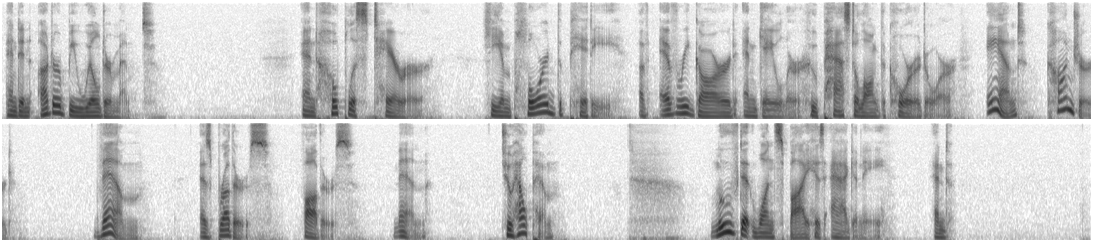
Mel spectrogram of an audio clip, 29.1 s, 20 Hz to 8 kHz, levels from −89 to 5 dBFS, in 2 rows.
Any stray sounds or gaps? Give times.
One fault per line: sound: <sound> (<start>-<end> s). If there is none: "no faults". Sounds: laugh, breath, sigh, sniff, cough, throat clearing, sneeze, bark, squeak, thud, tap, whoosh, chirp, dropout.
no faults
